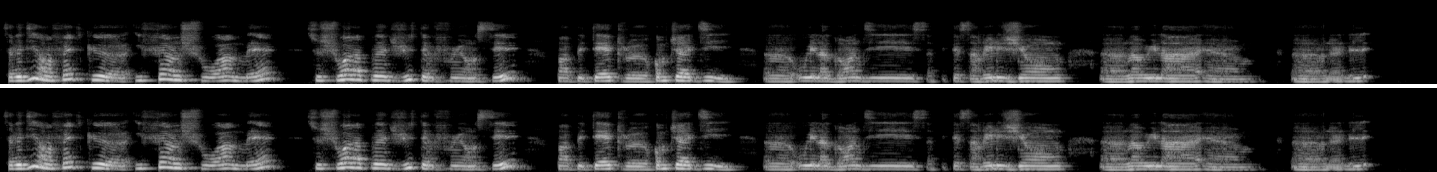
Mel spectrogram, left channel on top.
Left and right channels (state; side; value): identical; both; correlation 1.00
